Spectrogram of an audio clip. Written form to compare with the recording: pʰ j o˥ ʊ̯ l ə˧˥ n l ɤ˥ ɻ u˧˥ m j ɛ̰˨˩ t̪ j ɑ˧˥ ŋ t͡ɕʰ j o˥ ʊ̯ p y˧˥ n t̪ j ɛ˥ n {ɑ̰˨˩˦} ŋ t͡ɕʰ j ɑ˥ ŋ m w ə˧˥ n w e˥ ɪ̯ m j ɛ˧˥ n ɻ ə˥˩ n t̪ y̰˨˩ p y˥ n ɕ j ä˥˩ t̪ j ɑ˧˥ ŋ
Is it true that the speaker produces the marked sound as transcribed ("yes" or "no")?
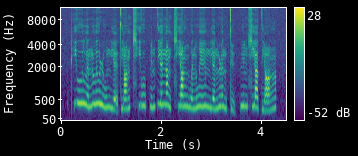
no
